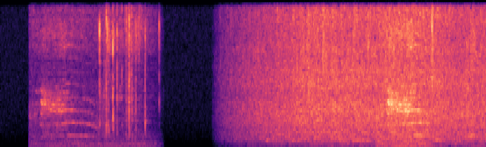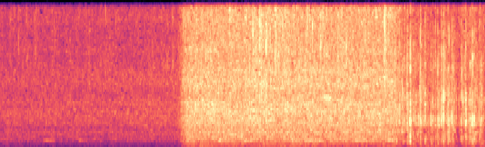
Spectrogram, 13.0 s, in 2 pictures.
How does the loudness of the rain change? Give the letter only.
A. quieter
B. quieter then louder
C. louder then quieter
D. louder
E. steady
D.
